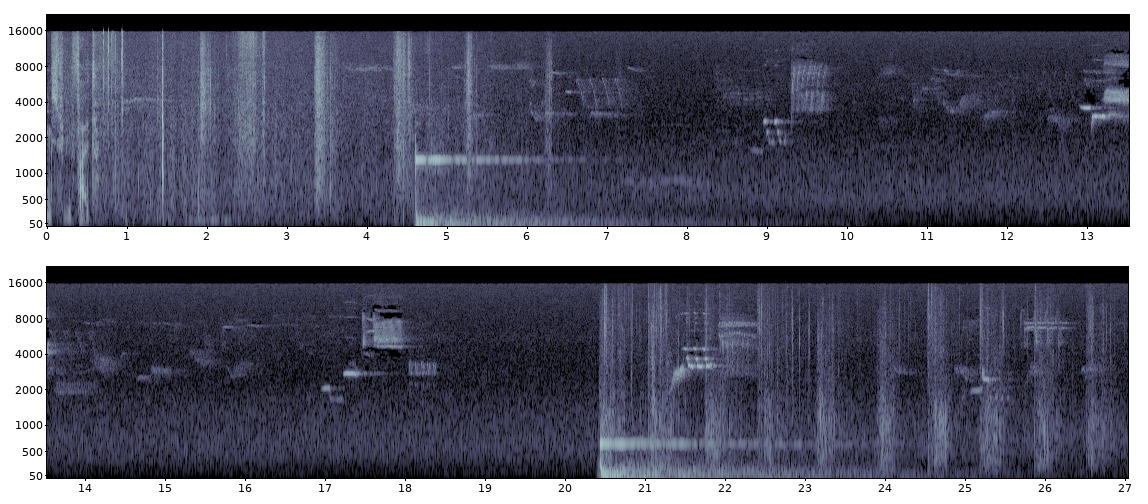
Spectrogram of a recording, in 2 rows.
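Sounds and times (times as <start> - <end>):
low rumble: 4.6 - 9.0, 20.4 - 25.0.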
